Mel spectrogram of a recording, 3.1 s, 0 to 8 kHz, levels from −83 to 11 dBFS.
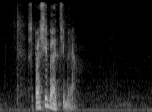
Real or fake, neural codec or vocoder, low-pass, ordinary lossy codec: fake; codec, 44.1 kHz, 3.4 kbps, Pupu-Codec; 7.2 kHz; none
